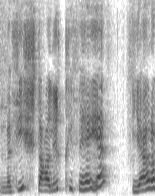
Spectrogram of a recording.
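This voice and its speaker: A woman's voice in an Egyptian accent, with very wide pitch swings. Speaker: podcast host, book reviewer. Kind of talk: casual book review monologue. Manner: halting, many fillers.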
